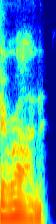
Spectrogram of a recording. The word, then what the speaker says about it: Iran: I'm pronouncing Iran. I always grew up hearing it Iran, and I still say that out of habit, but no, it's Iran.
